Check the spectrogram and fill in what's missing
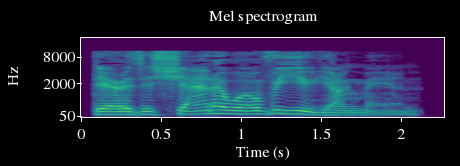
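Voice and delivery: ominous Romany seer, high and loud; thick Romany accent. A narrator's reading. Fortune-teller warns young customer of a shadow, thick Romany accent. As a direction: proclaim it in a stagy Romany accent. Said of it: "talked in a thick Romany accent".

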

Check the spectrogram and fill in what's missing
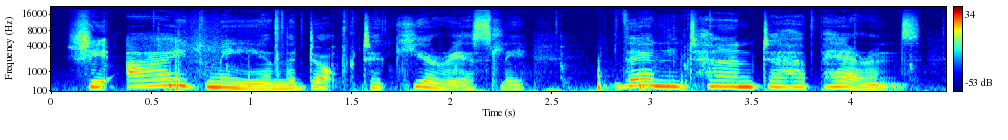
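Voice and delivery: plain reading voice

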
